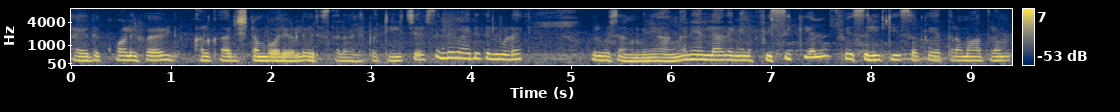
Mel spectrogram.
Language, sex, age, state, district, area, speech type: Malayalam, female, 60+, Kerala, Pathanamthitta, rural, spontaneous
